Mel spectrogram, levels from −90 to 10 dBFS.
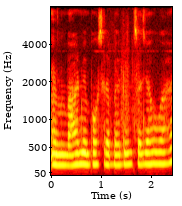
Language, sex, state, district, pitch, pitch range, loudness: Hindi, female, Bihar, Vaishali, 195 Hz, 190-205 Hz, -14 LUFS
